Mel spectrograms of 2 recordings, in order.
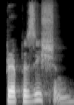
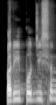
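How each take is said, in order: First: The word begins with a tight cluster, 'pre'. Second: The word begins with an extra vowel, 'pari'. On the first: The speaker calls it right. "Basically इसे हम पढ़ते हैं प्रेपोजिशन" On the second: The speaker calls it wrong. "परिपोजिशन नहीं"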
